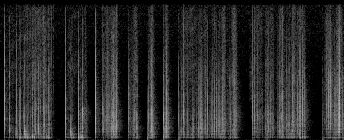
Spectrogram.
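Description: Long nails scratch the embossed, tooled leather top cover of a thick leather-covered book lying flat on a desk, its page block visible. Dry, rasping scratches come in uneven bursts with brief pauses, centered in the midrange with sharp, bright clicks and almost no low end.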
